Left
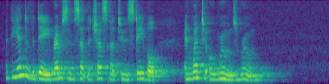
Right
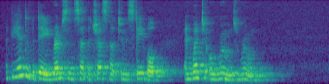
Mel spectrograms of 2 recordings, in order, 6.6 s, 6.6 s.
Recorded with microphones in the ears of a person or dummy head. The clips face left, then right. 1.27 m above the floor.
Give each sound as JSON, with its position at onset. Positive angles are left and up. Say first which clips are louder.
{"t": 0.1, "sound": "a woman speaking", "louder": "left 4 dB", "side_deg": 20, "distance_m": 0.5}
